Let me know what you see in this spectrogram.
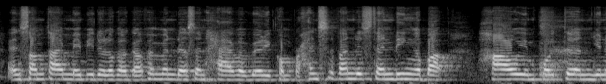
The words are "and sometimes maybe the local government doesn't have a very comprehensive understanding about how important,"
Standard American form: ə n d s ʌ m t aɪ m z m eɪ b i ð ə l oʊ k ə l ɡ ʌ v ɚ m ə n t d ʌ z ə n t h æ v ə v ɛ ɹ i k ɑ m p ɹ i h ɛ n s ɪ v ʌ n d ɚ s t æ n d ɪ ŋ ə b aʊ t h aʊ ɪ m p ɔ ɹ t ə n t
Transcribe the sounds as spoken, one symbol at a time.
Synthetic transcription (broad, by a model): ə n s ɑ m t aɪ m m eɪ b i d ə l oʊ k ə l ɡ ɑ v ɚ m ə n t d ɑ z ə n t h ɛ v ə v ɛ ɹ i k ɑ m p ɹ i h ɛ n s ɪ v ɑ n d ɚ s t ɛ n d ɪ ŋ ə b aʊ t h aʊ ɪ m p ɔ t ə n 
